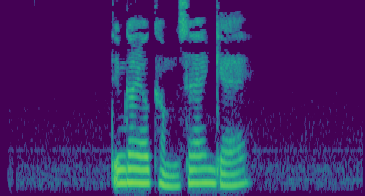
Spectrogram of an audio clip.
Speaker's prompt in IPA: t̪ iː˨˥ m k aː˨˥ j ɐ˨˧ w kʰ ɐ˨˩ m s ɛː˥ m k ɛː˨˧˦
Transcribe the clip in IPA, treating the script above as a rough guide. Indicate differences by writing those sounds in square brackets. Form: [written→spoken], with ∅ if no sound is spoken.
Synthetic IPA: t̪ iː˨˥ m k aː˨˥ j ɐ˨˧ w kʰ ɐ˨˩ m s ɛː˥ [m→ŋ] k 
